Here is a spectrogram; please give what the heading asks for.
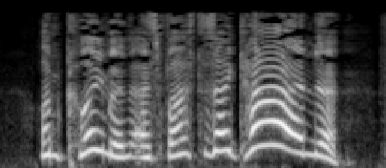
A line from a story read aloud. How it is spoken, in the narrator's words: Fishlegs shouted back up indignantly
